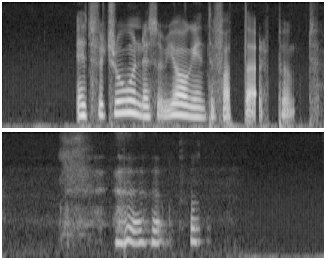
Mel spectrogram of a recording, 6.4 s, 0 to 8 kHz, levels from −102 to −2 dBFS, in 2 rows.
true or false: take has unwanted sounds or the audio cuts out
true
